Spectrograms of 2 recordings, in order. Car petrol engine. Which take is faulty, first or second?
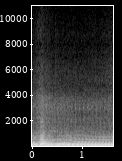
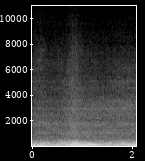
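first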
